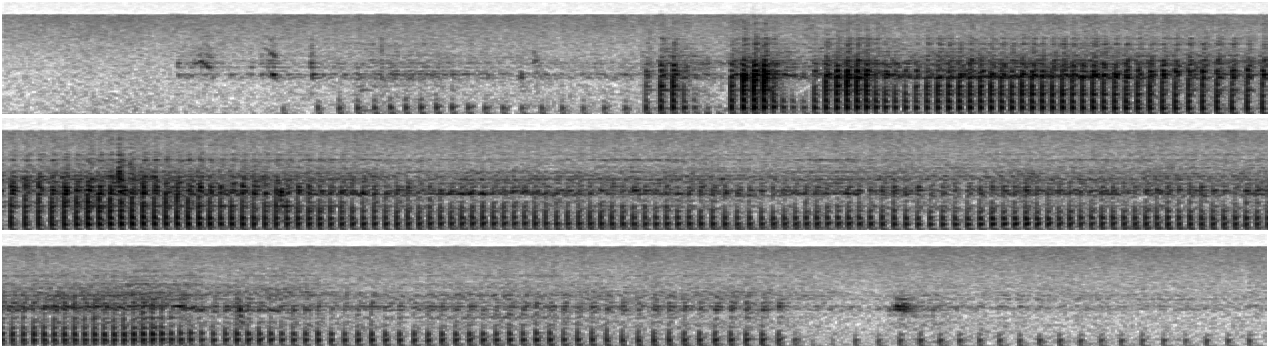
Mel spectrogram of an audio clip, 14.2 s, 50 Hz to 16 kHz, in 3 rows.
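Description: Honda CRF250L's single-cylinder engine pulling the bike up a dirt trail under throttle. It picks up about a second in, with a few clunks near three seconds, runs steadily, then drops back to a low idle near the end as the bike stops.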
